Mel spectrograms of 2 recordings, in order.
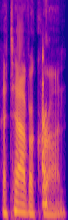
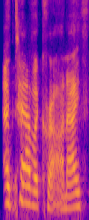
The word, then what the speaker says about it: Atavachron: How do you pronounce that fucking word? Atavachron. Atavachron. That's what they were saying.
